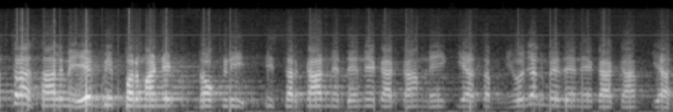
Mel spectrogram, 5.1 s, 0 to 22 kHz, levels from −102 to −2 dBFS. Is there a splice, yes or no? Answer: no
